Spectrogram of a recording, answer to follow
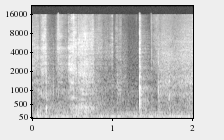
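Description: Paper and cardstock rustling and rubbing as hands handle the pages and tags of a handmade paper journal, with one light tick a little past the middle.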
